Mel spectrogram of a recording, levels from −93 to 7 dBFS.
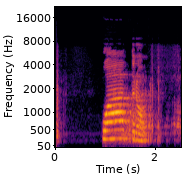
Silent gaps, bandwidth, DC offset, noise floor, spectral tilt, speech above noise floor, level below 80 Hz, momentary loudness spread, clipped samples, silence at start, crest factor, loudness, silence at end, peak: none; 7.8 kHz; under 0.1%; -67 dBFS; -5 dB/octave; 54 dB; -70 dBFS; 22 LU; under 0.1%; 0.05 s; 16 dB; -14 LUFS; 0 s; -2 dBFS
